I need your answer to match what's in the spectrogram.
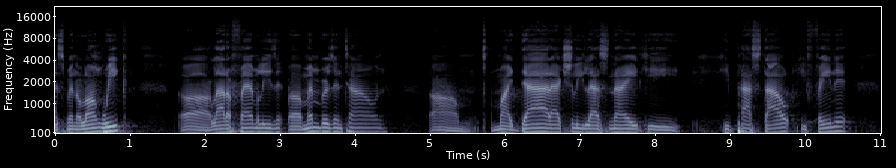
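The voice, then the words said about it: Slightly raspy, tired voice. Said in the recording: “my throat is a little raspy and I'm a little tired”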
